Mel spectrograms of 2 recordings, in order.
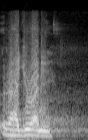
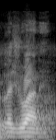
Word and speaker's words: Rajuani: My full name, Rajuani.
